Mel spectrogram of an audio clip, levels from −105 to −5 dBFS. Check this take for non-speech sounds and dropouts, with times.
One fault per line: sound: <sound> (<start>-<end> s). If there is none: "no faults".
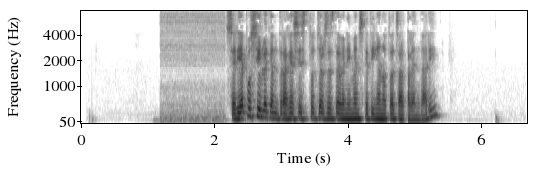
no faults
